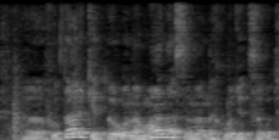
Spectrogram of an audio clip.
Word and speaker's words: Манназ: Вот часто говорят «Манас», но я предпочитаю все-таки придерживаться тех правил ударения, которые вот в скандинавских языках присутствуют. Там, как правило, в большинстве слов ударение ставится на первый слог, поэтому я так произношу.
